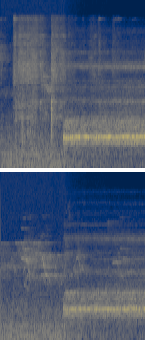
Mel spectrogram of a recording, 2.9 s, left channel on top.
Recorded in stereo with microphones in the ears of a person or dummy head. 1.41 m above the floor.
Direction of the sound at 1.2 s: 75° left (ahead or behind).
